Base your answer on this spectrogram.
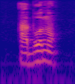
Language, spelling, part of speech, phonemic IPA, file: French, aboiement, noun, /a.bwa.mɑ̃/, LL-Q150 (fra)-aboiement.wav
- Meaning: bark (sound made by a dog)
